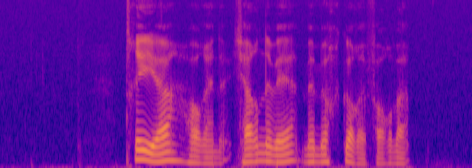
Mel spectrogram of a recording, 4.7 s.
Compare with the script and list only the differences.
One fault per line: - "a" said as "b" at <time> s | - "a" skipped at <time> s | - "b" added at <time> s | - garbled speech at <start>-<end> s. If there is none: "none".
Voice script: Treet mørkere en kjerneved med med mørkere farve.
- "mørkere" said as "har" at 1.9 s
- "med" skipped at 3.2 s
